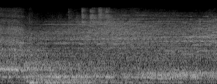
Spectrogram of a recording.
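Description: Television news programme's music sting for its logo transition: a dense burst of music with a deep hit shortly after it starts, then a bright, sustained wash.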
